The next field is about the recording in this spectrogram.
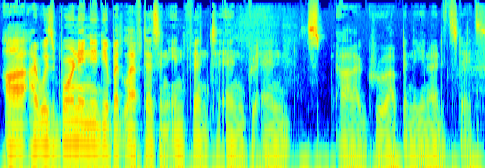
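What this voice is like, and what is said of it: Totally American accent. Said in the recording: “you have a totally American accent”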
